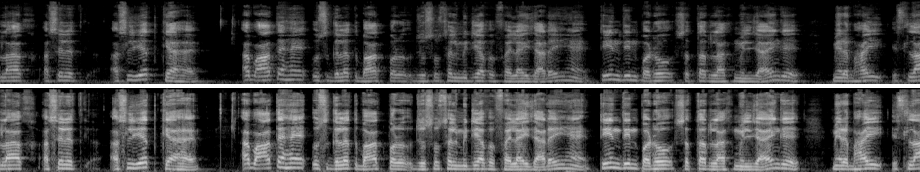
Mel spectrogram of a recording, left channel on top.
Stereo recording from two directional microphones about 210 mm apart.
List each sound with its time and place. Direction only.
0.0 s a man's voice: 40° right (ahead or behind)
